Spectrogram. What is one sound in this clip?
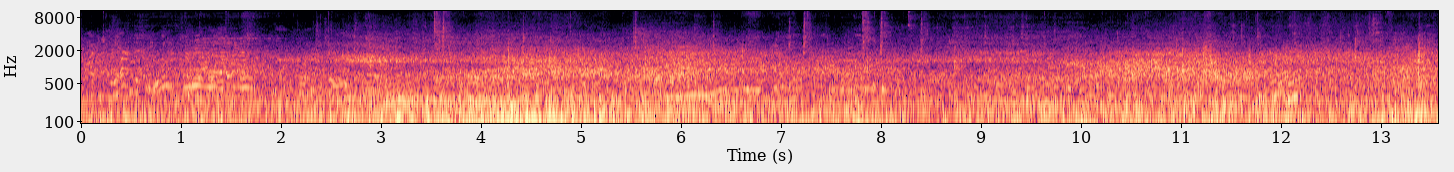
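Cars drive past along a street.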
